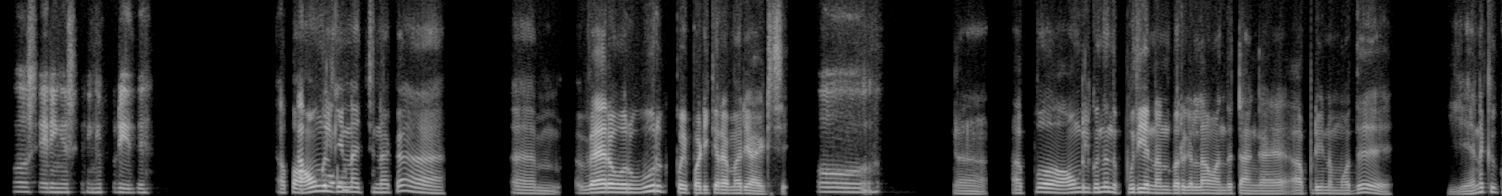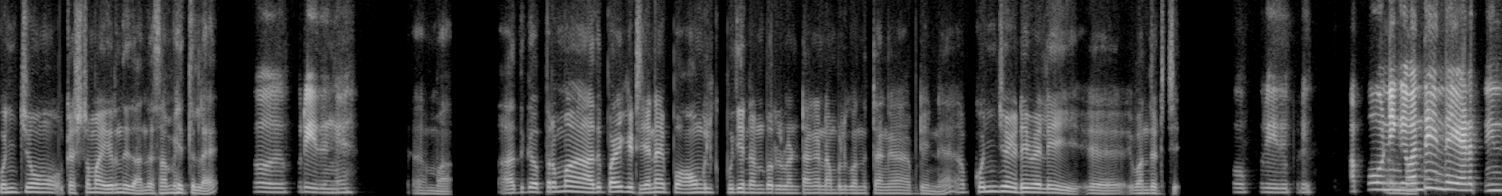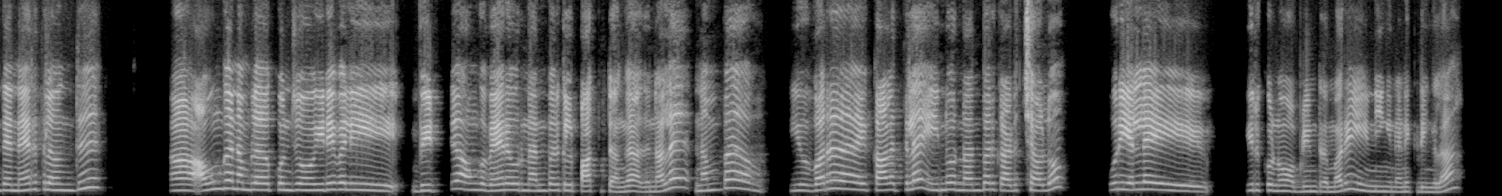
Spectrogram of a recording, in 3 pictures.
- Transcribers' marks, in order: drawn out: "ஓ!"; laughing while speaking: "அந்த சமயத்துல"; other background noise
- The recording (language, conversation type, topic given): Tamil, podcast, நண்பர்கள் இடையே எல்லைகள் வைத்துக் கொள்ள வேண்டுமா?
